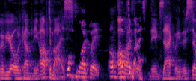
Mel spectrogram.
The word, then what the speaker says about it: Optimizely: You pronounce the name of your old company, Optimize. Optimizely.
